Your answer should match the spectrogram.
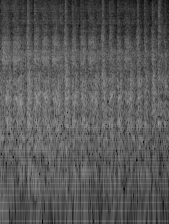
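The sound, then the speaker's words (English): A tractor engine cranks over and over in a steady, rapid chugging rhythm, loud, sputtering without ever catching and roaring to life because no gas was put in the tractor. “And there were days when forgetful Fred forgot to put gas in the tractor.”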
